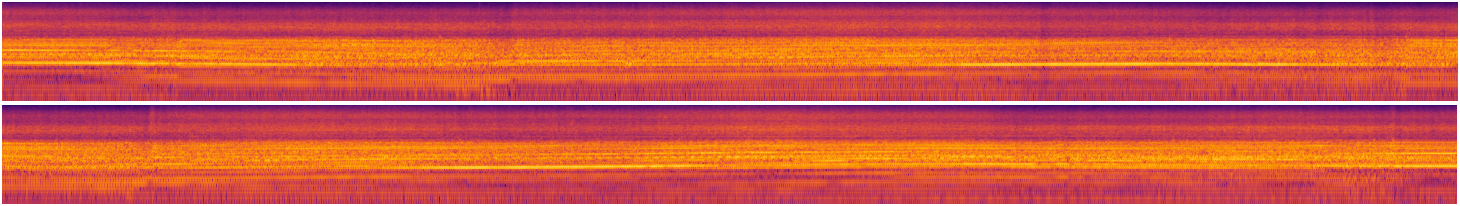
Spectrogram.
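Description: Motorcycle engine running at road speed, its pitch dropping and climbing again several times as the rider eases off and accelerates through the curves.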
